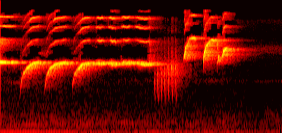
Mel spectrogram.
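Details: A domestic canary sings, offered as a tutor for young canaries and to prompt others to sing. Clear, high whistled notes slur downward in a repeated series, then a short buzzy note, then quick rising chirps.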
